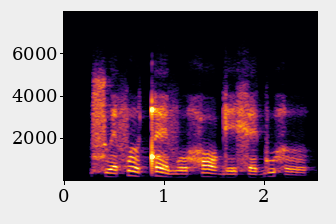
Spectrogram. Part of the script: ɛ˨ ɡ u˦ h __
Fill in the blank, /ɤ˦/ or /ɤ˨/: ɤ˨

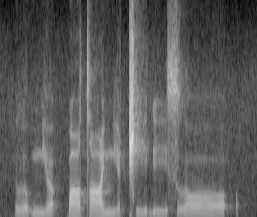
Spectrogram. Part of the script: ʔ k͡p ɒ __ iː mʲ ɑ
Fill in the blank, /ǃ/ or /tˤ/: tˤ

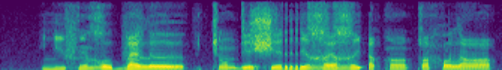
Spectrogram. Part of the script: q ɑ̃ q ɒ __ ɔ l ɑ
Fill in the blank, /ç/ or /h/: h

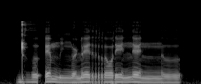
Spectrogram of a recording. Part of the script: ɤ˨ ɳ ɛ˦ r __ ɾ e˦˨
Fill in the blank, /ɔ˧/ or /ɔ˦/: ɔ˧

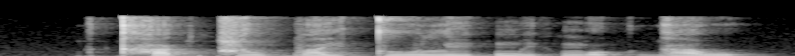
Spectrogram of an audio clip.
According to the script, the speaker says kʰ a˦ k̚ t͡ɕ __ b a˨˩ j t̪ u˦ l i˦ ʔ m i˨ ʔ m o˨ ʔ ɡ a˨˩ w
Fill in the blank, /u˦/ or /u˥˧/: u˥˧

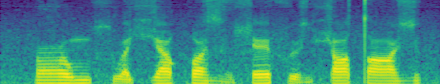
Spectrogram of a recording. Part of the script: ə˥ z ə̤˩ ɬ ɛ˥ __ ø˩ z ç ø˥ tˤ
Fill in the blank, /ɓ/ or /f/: f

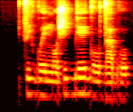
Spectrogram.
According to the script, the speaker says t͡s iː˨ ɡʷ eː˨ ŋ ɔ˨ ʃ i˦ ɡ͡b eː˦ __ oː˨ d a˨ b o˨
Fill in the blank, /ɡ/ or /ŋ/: ɡ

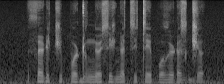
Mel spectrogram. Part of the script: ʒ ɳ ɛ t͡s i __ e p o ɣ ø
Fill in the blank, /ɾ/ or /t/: t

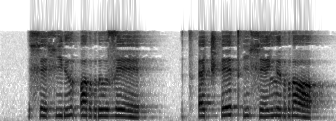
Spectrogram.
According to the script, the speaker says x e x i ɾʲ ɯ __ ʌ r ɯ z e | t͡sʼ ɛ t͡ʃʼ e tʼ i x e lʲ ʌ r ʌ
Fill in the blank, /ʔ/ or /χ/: ʔ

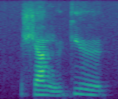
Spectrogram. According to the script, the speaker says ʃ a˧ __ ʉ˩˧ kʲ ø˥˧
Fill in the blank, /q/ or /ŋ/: ŋ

